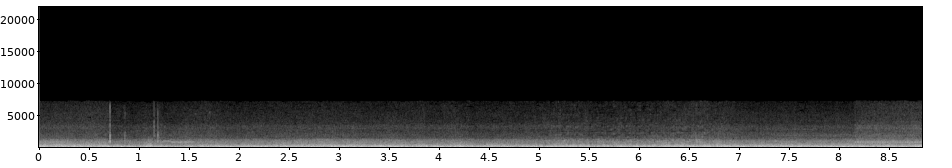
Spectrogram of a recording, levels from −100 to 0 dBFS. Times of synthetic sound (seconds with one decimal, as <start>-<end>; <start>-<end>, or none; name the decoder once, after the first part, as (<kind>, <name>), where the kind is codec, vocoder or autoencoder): 5.0-6.8 (vocoder, HiFi-GAN)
